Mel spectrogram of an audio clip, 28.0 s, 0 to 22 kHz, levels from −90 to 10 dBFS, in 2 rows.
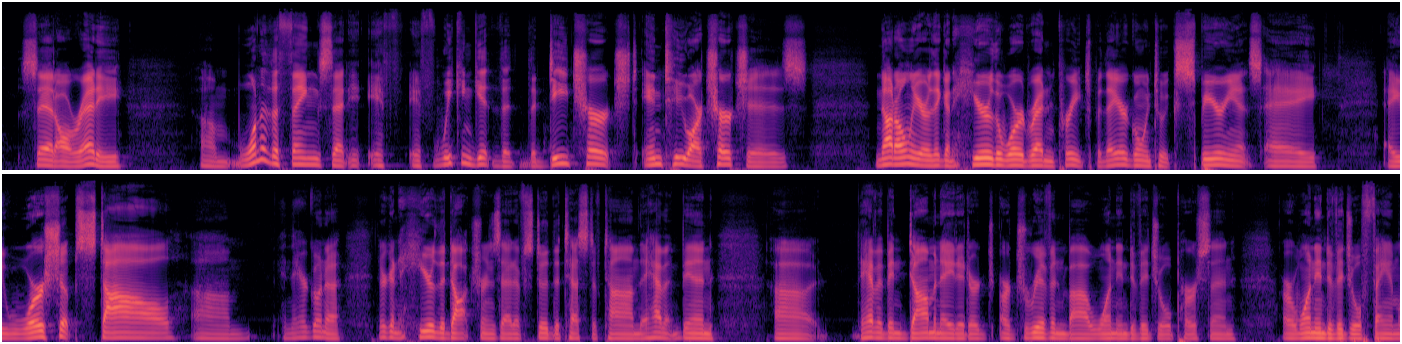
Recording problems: abrupt cut into speech; at the end

